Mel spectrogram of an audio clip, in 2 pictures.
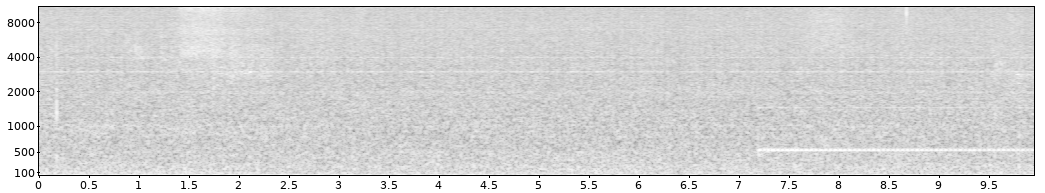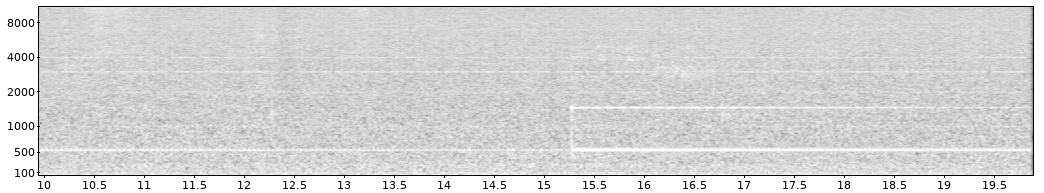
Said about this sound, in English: I will now ring the gong 3 times to end the meditation today.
